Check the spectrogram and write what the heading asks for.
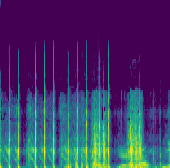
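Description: Airsoft rifle firing a rapid string of sharp shots, about nine a second, that stops after a little over a second.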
